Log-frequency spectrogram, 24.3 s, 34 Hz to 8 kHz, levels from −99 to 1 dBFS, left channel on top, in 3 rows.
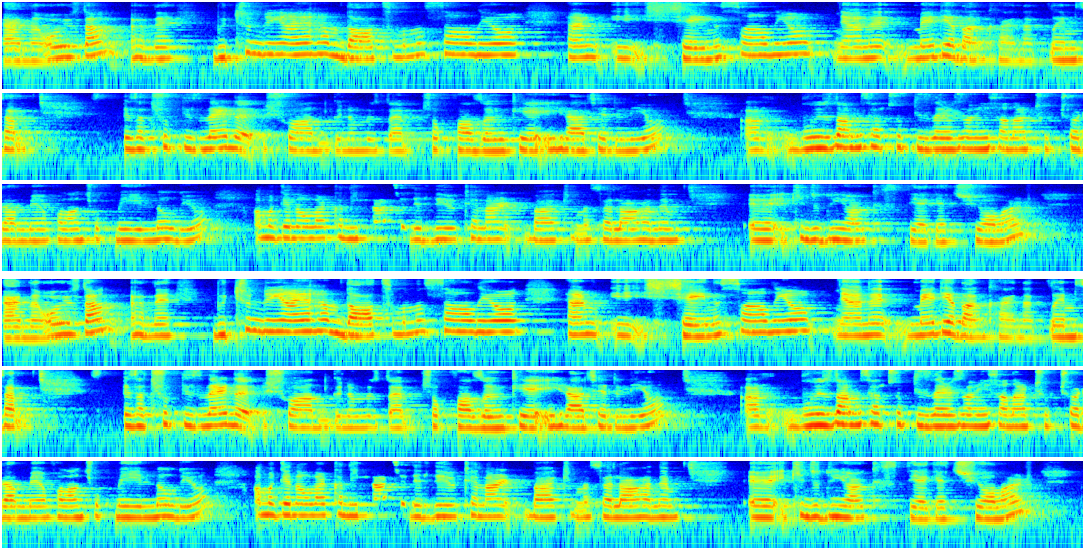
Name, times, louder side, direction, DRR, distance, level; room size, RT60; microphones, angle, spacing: voice 1, 0.0-8.7 9.0-17.7 18.1-23.9, right 2 dB, 45° right, 8 dB, 0.9 m, -26 dB
12.0 x 7.5 x 6.8 m, 0.81 s
head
